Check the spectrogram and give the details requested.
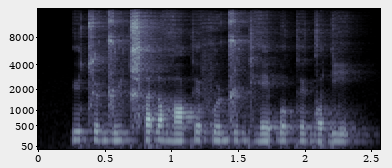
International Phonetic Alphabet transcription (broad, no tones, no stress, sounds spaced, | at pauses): y t͡s ø ɖ͡ʐ y t͡ɕʰ ʌ ɗ ɒ ɦ ɒ k ø f u ɖ͡ʐ y ɡʱ e ɓ o k ø ɡ o ɗ i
